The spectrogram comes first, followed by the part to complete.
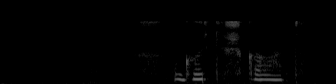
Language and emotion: Russian, sad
